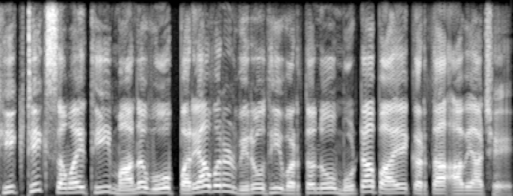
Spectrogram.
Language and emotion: Gujarati, neutral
